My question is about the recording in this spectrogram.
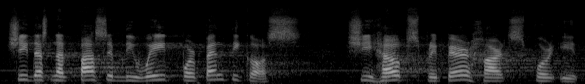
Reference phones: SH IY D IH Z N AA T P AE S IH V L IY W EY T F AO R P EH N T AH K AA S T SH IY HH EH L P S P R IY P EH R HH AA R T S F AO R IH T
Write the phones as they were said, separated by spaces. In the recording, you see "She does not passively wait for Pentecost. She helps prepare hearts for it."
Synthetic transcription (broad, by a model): SH IY D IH S N AA T P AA S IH B L IY W EY T F AO R P EH N T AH K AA S SH IY HH EH L P S P R IY P EH R HH AA R T S F AO R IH T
